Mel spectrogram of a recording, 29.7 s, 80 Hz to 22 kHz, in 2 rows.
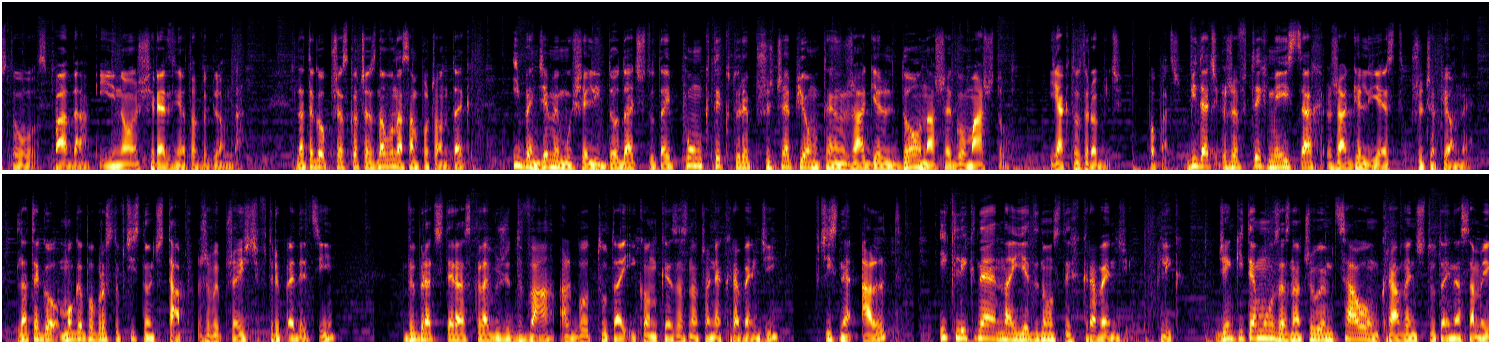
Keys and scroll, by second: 20.1 2, 27.0 z.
